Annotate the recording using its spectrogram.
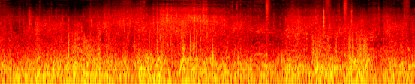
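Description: Heavy wind buffeting the microphone with a constant low rumble. About three to four seconds in, water splashes as a hooked bass thrashes at the surface beside the boat.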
